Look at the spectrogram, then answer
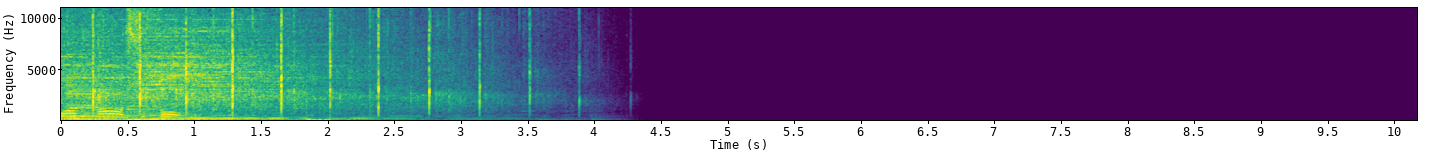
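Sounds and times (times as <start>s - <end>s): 
audience applause in a church: 0.0s - 4.4s.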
